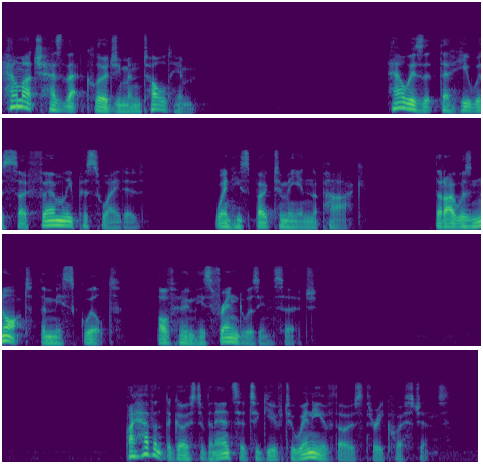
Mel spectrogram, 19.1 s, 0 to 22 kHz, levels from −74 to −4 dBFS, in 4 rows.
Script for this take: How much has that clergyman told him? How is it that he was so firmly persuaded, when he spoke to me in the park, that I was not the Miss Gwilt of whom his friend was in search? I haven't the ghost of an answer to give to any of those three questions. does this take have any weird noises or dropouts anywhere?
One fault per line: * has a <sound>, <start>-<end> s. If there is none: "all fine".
all fine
